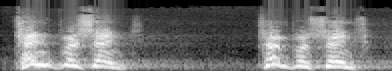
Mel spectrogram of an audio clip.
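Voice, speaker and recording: An actor playing an aggrieved, nervous scientist with an indignant, repetitive manner, in 1950s radio drama style. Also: male voice, extremely high pitch, expressive, a little slow, fairly bright tone, full character voice. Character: aggrieved, nervous male scientist, whiny and obsessive. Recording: dull, reverberant vintage radio recording.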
